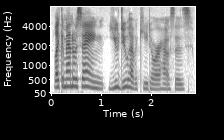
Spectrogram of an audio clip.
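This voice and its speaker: A woman's voice: medium pitch, a little fast, no room sound. Casual female co-host, chatty and informal, mid-range voice, recorded very dry. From Long Island, New York, USA. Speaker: podcast co-host. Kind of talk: casual conversational podcast chat.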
